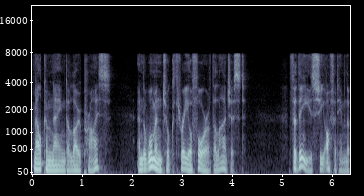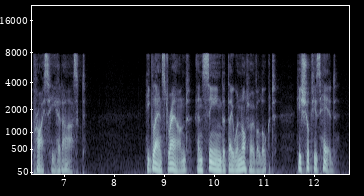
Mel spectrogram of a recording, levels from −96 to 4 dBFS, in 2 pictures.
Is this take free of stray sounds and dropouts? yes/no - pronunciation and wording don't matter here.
yes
